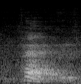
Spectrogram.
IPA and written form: peɪ (pay)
